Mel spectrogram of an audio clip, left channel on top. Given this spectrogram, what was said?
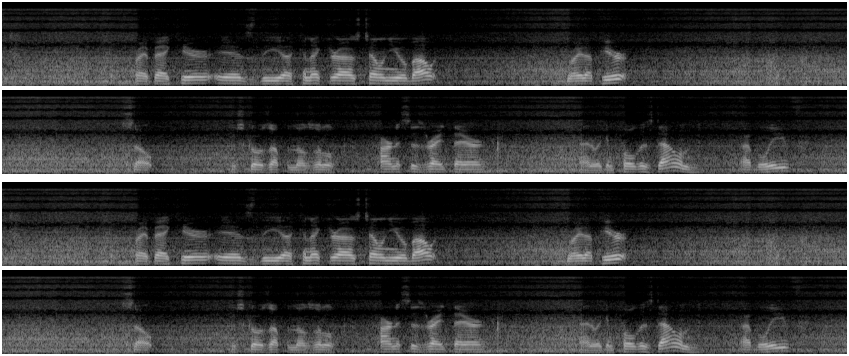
Right back here is the connector I was telling you about. Right up here. So this goes up in those little harnesses right there, and we can pull this down, I believe.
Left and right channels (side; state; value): both; identical; correlation 1.00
